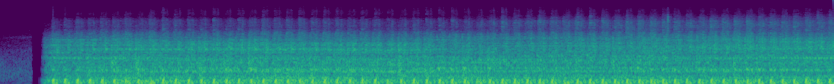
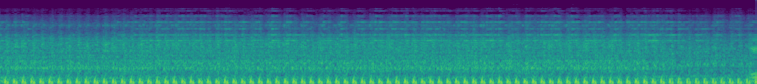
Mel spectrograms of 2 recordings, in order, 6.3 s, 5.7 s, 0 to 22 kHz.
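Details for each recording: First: Woodland Mills HM130 portable sawmill small petrol engine idling with steady even chug, no metallic pinging from the clutch (ping would indicate worn clutch); only slight door rattle. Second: Woodland Mills HM130 portable sawmill engine idling: fast, even thumping with a faint ping as the centrifugal clutch starts to engage; an idle set too high causes premature engagement and a worn clutch.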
